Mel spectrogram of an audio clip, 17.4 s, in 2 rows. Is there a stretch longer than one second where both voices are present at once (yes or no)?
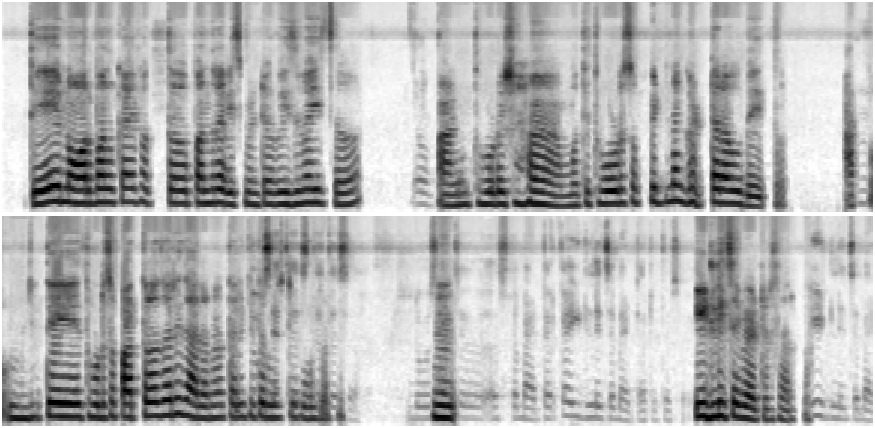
yes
